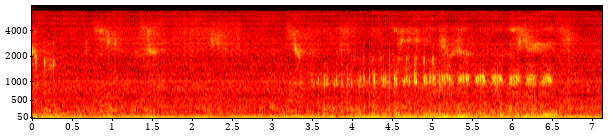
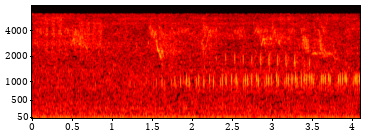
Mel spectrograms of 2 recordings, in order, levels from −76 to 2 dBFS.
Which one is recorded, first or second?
second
